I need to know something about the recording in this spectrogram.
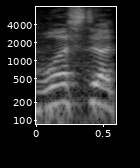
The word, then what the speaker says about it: Worcester: I've been able to travel to Massachusetts, and there's a very particular way you say the name of this city. How do you say it? Oh, Hale, it's Worcester, dude.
